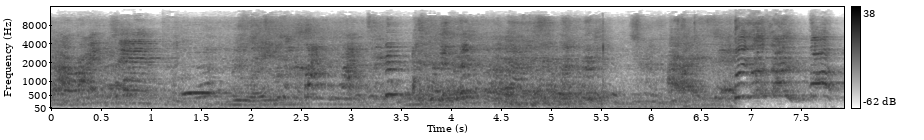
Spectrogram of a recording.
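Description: Young men chant loudly in unison.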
